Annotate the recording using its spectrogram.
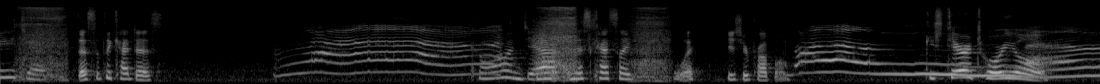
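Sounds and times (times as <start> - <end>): cat yowling: 2.7 - 5.2, 7.9 - 11.0.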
